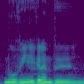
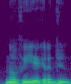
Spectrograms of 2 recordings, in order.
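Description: The two takes are said the same way.

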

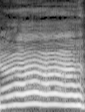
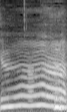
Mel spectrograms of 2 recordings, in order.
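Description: First: High, loud mock cry; bigger, louder imitation TV-movie scream; hammy adult scream. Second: High, held-back imitation cry; small high "ah" of hammy horror; mock TV-movie scream. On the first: Cut to the grown-up self, loud hammy scream. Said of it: "cuts to the adult one going". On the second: Boy in a TV movie, hand on face, small mock scream. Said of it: "It's proper T V movie".

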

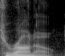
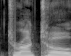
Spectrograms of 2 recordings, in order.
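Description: First: "Toronto" said as tuh-RON-oh; silent second T. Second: "Toronto" with a clear T in the last syllable; second T sounded. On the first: Podcaster teaching outsiders, "Toronto" with no second T. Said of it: "it's pronounced Toronto". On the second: Podcaster spelling out "Toronto" for outsiders, second T sounded. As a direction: say "Toronto" as tor-on-TOE. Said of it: "the T is silent". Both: Shown as a demonstration.

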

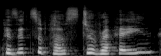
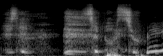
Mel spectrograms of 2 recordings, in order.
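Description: First: High, slow, exaggerated scared voice; mock a frightened friend, pitched up and drawn out; imitated fearful question. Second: Gasping, high-pitched mock-terrified wail; exaggerated fear. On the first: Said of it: "That's what you sounded like". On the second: Shown as a demonstration. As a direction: gasp first, then squeal it loud in fake tearful panic. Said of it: "there was enough fear in my voice".

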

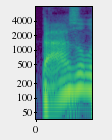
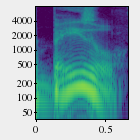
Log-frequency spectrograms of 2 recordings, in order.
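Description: First: "Basil" as BAZ-ul, short a as in jazz; first-syllable vowel short. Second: "Basil" as BAY-zul, long a as in bay; first-syllable vowel long. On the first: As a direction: say "Basil" to rhyme with dazzle. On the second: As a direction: say "Basil" to rhyme with hazel. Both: Retold or imitated. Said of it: "someone said, "Basil or Basil?".

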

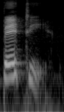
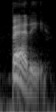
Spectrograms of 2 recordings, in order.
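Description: First: Betty with a crisp Spanish t, "BEH-tee"; Betty with a clear t, not a d; Honduran pronunciation. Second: Betty with a d-like t; Anglo pronunciation. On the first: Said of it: "it's pronounced Betty". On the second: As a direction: say Betty the English way. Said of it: "which we pronounce Betty". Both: Shown as a demonstration.

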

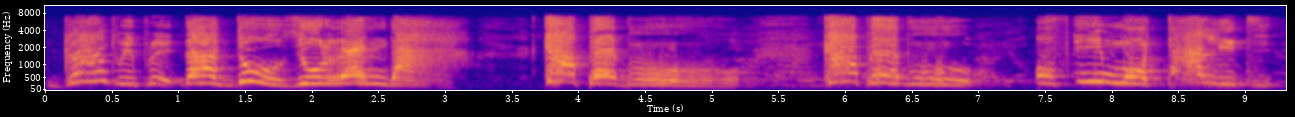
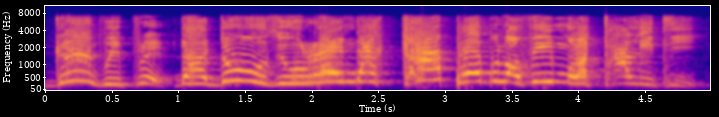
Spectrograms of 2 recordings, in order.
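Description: First: Loud and very slow, stretching capable; slow shouted proclamation. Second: Loud, high ringing proclamation; fervent proclamation. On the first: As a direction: hammer out every word. Shouting the prayer slowly. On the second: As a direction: proclaim it to the church. Proclaiming the prayer. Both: Acted.

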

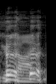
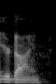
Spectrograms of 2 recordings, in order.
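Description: First: Shouted mock exasperation; loud teasing. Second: Said in the usual way. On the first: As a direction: yell it over him, teasing. Teasing a sick cohost loudly.

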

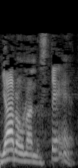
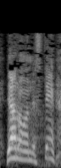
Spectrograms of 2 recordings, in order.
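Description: First: "Y'all" dropped low and soft; hushed aside. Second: Said in the usual way. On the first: Shown as a demonstration. Preacher confiding to the congregation, soft and low. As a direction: pull back and say it under your breath.

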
